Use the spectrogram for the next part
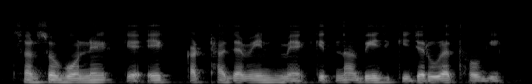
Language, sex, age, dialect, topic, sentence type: Magahi, male, 41-45, Western, agriculture, question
